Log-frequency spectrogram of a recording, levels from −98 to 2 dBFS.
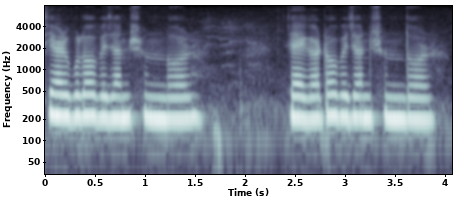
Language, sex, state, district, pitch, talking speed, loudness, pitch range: Bengali, female, Assam, Hailakandi, 210 Hz, 90 wpm, -13 LUFS, 205-215 Hz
